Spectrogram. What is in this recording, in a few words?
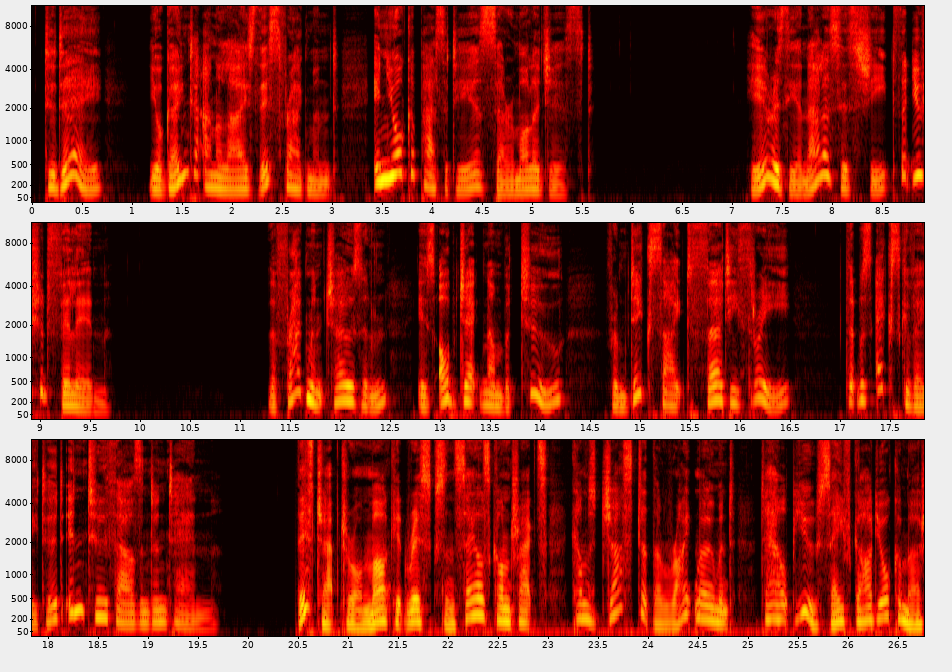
E Learning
